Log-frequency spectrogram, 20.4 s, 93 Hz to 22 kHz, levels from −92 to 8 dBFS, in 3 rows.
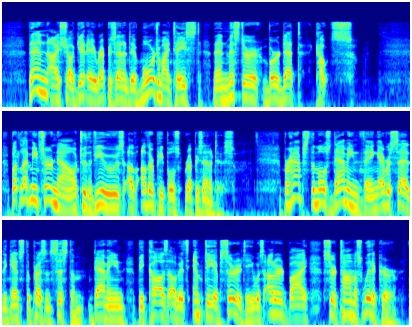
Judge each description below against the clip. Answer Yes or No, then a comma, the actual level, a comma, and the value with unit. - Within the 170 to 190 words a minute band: No, average, 145 wpm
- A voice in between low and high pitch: Yes, medium, 145 Hz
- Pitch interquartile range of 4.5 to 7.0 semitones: Yes, wide, 5.5 semitones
